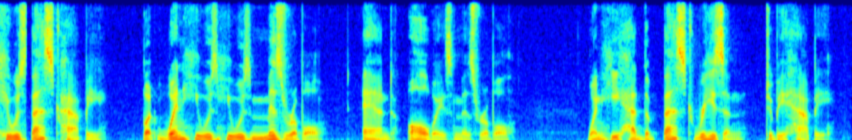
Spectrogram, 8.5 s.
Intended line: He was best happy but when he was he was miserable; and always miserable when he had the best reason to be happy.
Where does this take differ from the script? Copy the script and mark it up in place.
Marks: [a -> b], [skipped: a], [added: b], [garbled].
He was best happy but when he was he was miserable; and always miserable when he had the best reason to be happy.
